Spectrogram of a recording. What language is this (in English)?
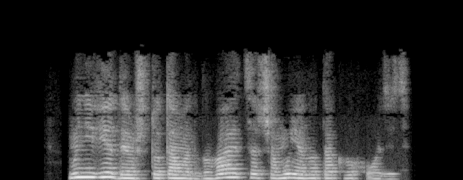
Belarusian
